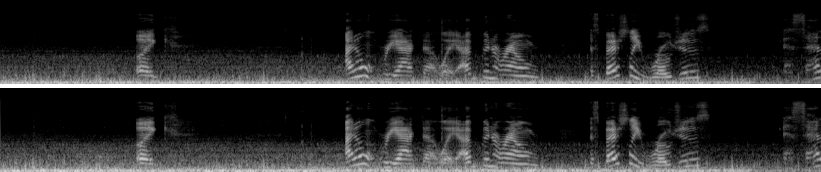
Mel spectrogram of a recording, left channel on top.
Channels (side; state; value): left; quieter; 3.5 dB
